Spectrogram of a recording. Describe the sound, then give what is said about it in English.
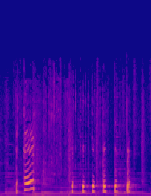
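A hen gives a short rising squawk, then a run of about six quick, evenly spaced clucks, fairly loud, with a low steady hum underneath and no talking. “Well, the hen laid an egg on the fireside rug.”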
